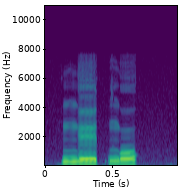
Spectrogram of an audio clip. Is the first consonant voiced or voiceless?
voiced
